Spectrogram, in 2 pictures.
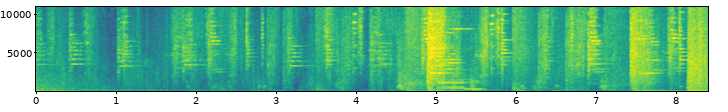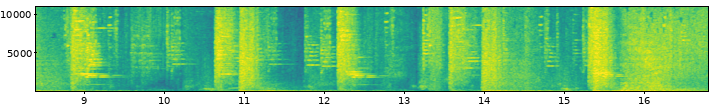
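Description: Game fighters clash with sharp hits and magical blasts.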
